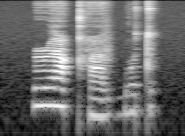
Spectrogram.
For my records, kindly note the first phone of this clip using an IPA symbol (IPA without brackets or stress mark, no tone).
ɹ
